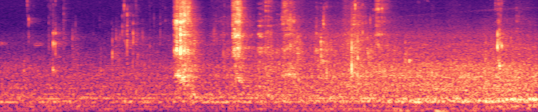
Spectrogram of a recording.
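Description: Cheese crisps from a university vending machine being bitten and crunched close to the mic, a few sharp crunches followed by lighter chewing crackles over a steady background hum, with no talking.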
